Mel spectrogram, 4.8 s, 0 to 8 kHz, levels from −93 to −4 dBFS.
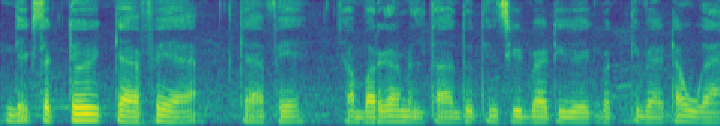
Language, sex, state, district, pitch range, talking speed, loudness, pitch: Hindi, male, Madhya Pradesh, Katni, 120-135 Hz, 275 wpm, -19 LUFS, 125 Hz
